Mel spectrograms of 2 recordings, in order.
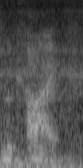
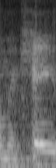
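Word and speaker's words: McKay: Mackay, which in Scotland, that's how we pronounce his name, is Mackay, because he is Scottish, and that's how they pronounce it. It's David O. Mackay, though.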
